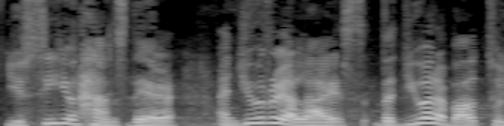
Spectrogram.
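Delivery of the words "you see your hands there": ordinary talk, nothing marked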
